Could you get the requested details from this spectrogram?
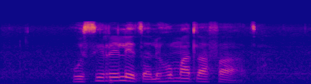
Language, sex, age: Southern Sotho, male, 20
